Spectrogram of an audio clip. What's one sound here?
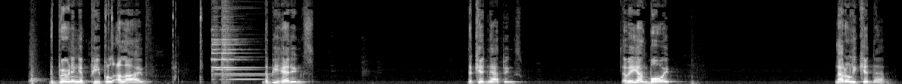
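An elderly man speaks slowly and deliberately into a microphone, with long pauses.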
